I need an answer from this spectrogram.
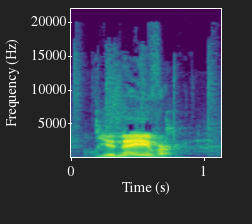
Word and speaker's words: jenever: How do you pronounce it in Dutch? Your neighbor. Jenever. Young Jenever. Young Jenever. Young Jenever. No, young Jenever.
